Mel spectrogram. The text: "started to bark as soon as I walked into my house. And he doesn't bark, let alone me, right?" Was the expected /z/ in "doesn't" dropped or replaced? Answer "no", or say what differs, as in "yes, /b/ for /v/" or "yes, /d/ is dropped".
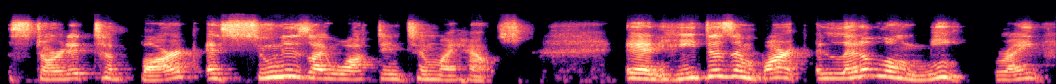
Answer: no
